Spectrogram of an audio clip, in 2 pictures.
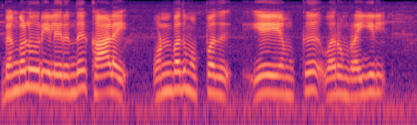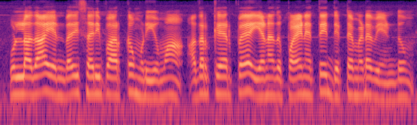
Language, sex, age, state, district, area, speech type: Tamil, female, 30-45, Tamil Nadu, Vellore, urban, read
